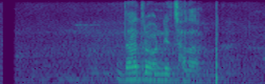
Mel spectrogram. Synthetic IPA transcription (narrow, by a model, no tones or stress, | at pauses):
d̪ʱat̪rʌʌnjʌt͡sʰala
